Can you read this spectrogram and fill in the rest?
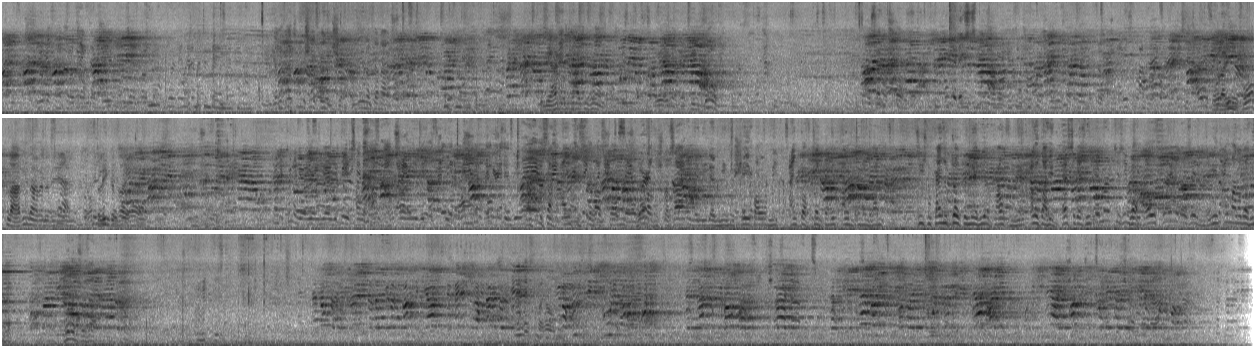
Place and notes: konversationen wartender taxifahrer an kölns touristenmeile dom - zufalls aufnahmen an wechselnden tagen
soundmap nrw: social ambiences/ listen to the people - in & outdoor nearfield recordings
